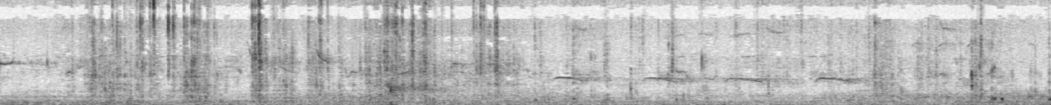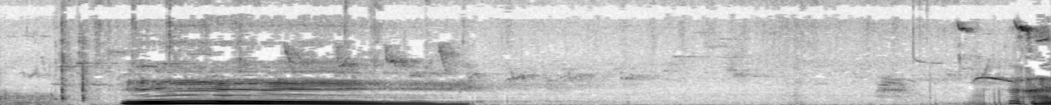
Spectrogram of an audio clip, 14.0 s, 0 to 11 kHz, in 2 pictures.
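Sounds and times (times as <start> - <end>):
faint rustling: 0.0 - 7.9.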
